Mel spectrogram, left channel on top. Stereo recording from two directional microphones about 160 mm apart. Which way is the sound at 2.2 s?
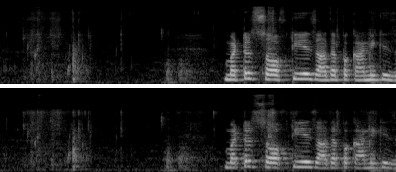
90° left.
